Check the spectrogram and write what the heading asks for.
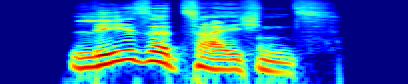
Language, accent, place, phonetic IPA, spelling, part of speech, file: German, Germany, Berlin, [ˈleːzəˌt͡saɪ̯çn̩s], Lesezeichens, noun, De-Lesezeichens.ogg
- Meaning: genitive singular of Lesezeichen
